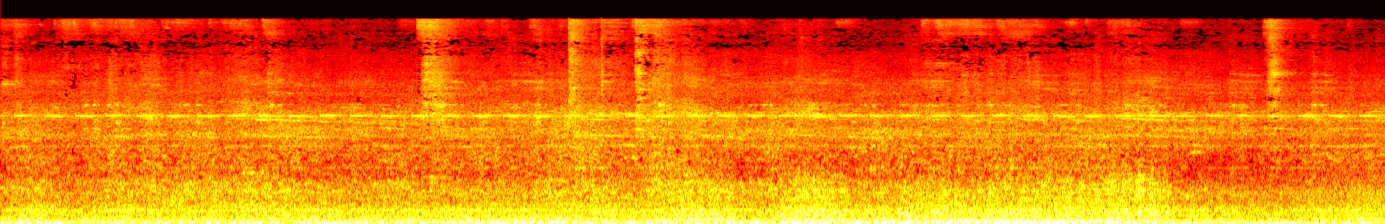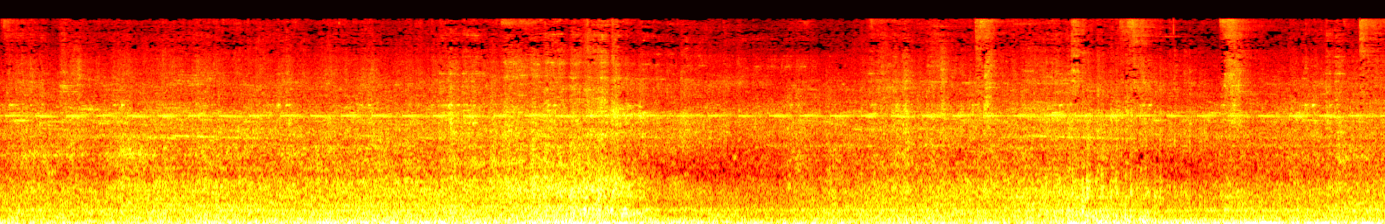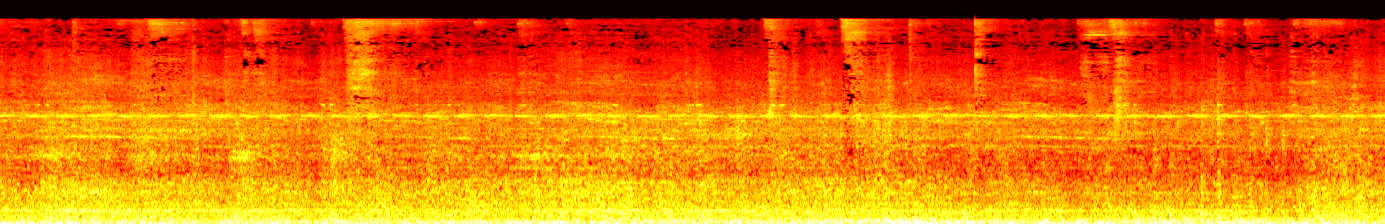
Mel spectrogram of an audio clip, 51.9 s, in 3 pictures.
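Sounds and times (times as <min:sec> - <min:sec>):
high squeal: 0:00.0 - 0:51.9
train wheels rumbling on rails: 0:00.0 - 0:51.9.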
